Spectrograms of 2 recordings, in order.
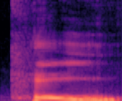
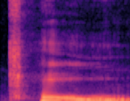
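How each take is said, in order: The two takes are said the same way.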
